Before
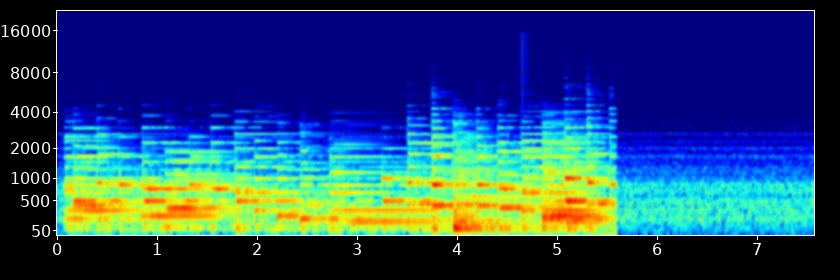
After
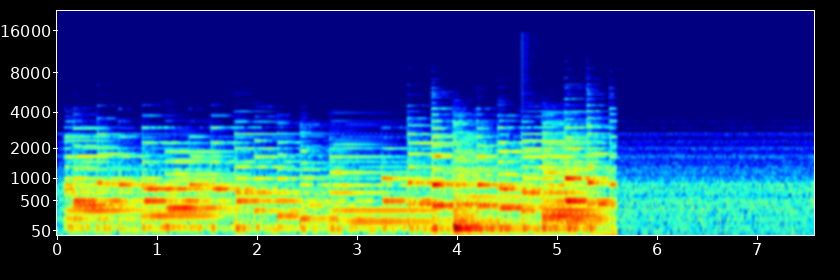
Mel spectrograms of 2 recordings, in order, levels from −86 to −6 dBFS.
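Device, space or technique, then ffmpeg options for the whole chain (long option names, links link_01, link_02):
low shelf boost with a cut just above: -af "lowshelf=frequency=99:gain=7,equalizer=frequency=200:width_type=o:width=1.1:gain=-5,volume=2dB"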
